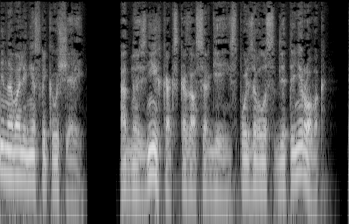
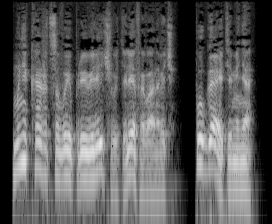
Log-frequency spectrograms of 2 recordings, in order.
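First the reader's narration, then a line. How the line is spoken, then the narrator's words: Laughing. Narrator (Russian): рассмеялся Сергей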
